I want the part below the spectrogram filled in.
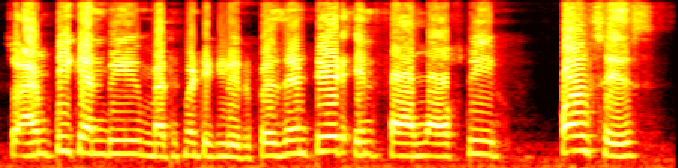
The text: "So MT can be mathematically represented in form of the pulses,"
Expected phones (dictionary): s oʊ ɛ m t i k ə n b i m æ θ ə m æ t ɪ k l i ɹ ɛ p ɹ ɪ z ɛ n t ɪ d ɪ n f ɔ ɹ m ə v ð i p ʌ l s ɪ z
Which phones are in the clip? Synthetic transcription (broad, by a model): s oʊ ɛ m t i k ə n b i m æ t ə m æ t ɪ k l i ɹ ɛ p ɹ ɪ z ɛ n t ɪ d ɪ n f ɔ ɹ m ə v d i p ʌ l s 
